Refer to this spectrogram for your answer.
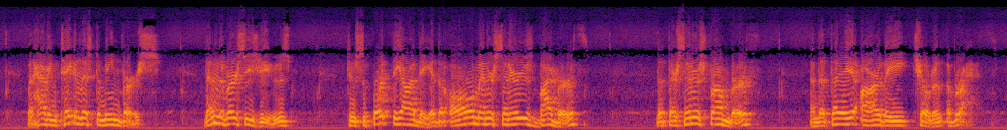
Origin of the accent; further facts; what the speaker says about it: United States; born there; He's a Britisher by birth, and I'm an American by birth. That's what I am by birth, you see.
